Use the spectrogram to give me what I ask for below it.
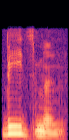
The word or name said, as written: beadsman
